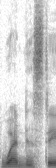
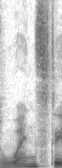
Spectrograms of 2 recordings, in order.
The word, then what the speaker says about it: Wednesday: a wetness day not Wednesday it is Wednesday what is it D silent Wednesday handkerchief handkerchief not hand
